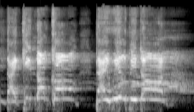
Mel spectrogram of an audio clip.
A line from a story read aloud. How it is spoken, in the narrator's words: You are shouting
